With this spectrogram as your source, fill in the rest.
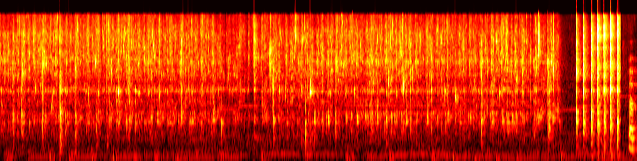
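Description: A spoon scrapes and taps against a bowl while stirring batter.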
